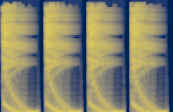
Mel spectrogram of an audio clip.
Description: eieibass

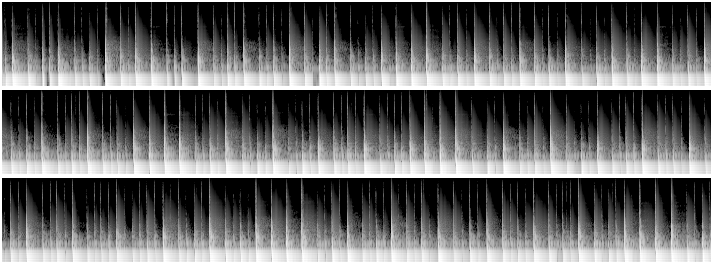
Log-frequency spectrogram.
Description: bodhran

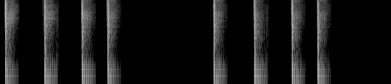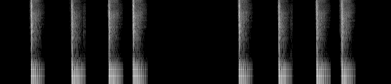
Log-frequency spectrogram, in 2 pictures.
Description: kickbass eq; pultecstyle cubase

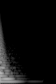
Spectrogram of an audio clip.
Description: saw

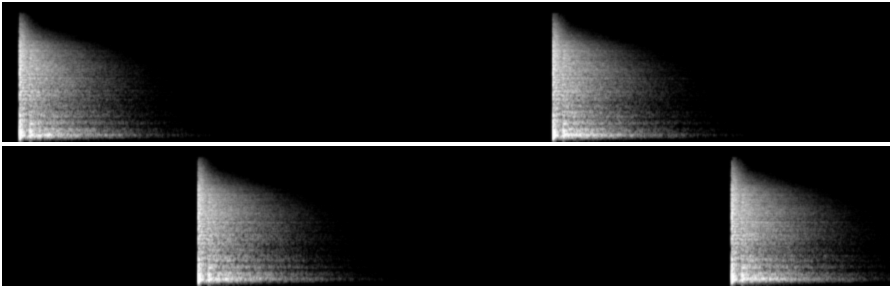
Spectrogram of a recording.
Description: snare

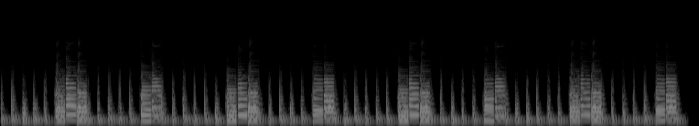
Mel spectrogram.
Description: git l di

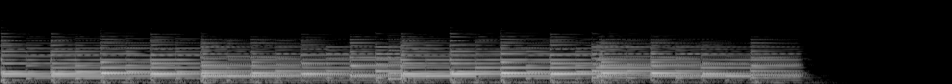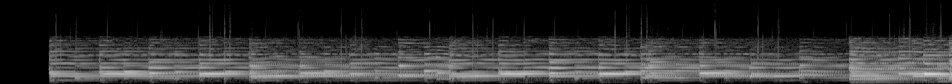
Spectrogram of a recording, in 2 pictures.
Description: old piano

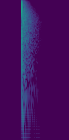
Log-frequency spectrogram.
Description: impulse

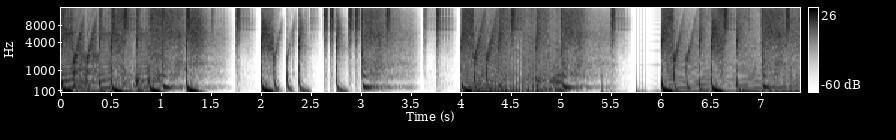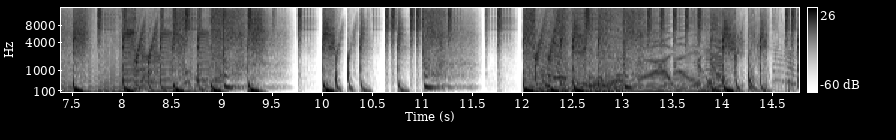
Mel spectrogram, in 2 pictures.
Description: new dubstep

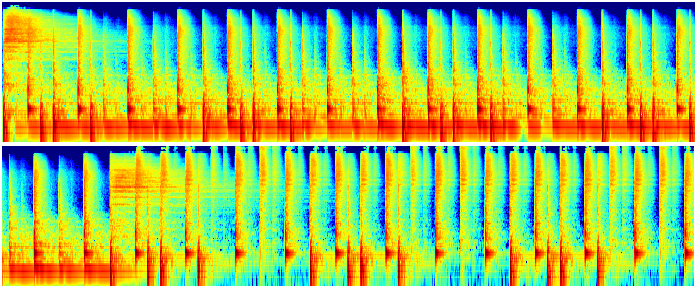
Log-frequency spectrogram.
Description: sonor

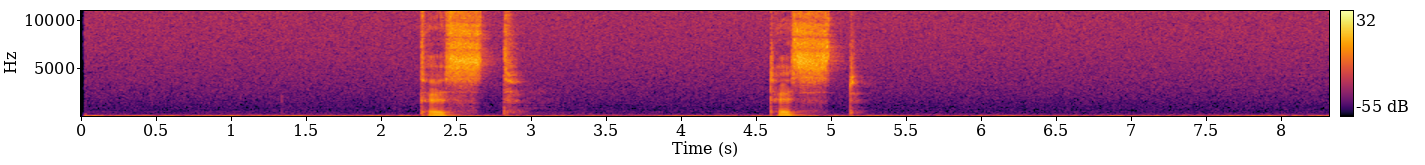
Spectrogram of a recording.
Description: test rode nt1000; rauschen

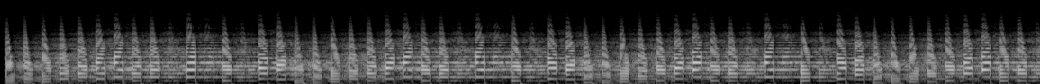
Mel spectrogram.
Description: syn intro, sequenzer; Escape from N.Y.

